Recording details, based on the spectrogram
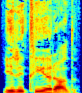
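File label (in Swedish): "irriterad", Swedish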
